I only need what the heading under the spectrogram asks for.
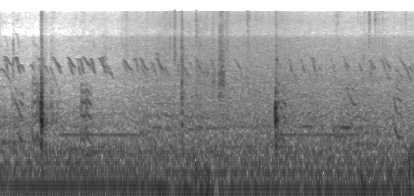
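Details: Francolin (teetar) chicks, possibly calling their mother or feeding, give a busy stream of thin, high, downslurred peeps; two sharp knocks and a steady low hum sit underneath.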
